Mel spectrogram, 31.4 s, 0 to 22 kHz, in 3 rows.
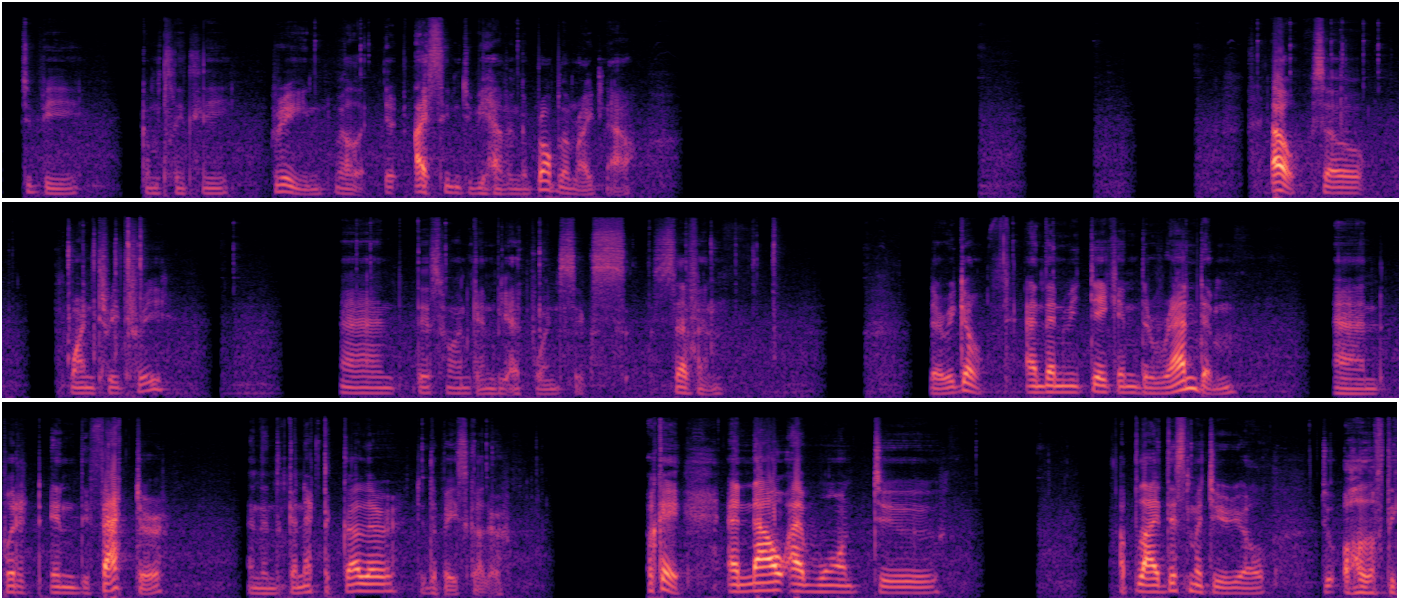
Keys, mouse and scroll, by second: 3.8-8.2 drag, 9.4 click, 10.2-12.2 drag, 11.2 KP_3, 13.1 click, 13.7-16.9 drag, 14.5 KP_6, 16.7 KP_Enter, 18.0 click, 19.3-24.6 drag, 25.1-28.2 shift+middle drag, 26.6-28.2 scroll down 2, 28.2-29.9 drag, 30.7-31.4 middle drag.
